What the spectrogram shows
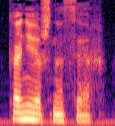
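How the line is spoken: Pitiful mumble. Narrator (Russian): промямлил бедняга Гун, показавшийся вдруг таким жалким

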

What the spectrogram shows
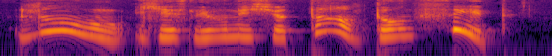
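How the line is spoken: Cheerful interruption. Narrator (Russian): весело прервала миссис Керю

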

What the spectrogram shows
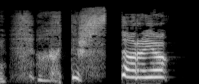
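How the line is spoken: Hissing. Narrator (Russian): прошипела Елена

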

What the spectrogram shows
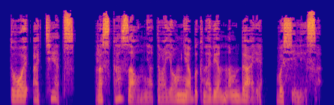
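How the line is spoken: Sudden conspiratorial voice. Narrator (Russian): вдруг произнес Астариус заговорщическим голосом

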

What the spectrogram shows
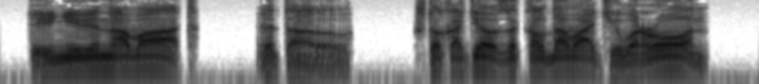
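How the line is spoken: Loud shout over noise. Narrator (Russian): крикнул Хагрид, стараясь перекрыть глухой стук

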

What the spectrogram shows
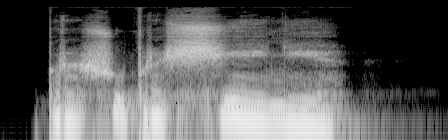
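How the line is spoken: Timid but insistent. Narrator (Russian): робко, но настойчиво обратился к ним Вошабль

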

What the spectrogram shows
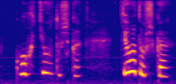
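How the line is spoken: Tearful pleading. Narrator (Russian): взмолилась Пуляна со слезами на глазах

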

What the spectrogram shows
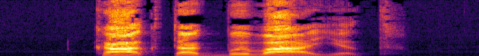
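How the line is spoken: Shouting. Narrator (Russian): закричал Фати

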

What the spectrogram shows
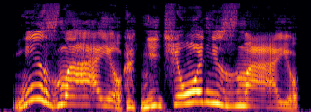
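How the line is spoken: Joyful yelling. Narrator (Russian): радостно заорал Пивз

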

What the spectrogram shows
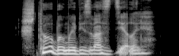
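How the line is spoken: Sigh. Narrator (Russian): вздохнула Хельга

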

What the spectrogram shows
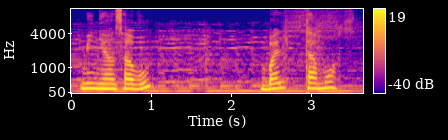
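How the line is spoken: Plain. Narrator (Russian): сказал голос

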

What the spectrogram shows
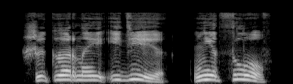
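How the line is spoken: Grumbling. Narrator (Russian): проворчал Глеб

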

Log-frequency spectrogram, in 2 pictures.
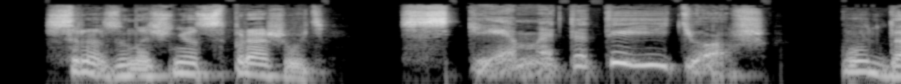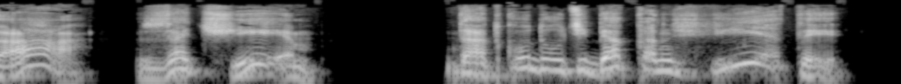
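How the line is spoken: Loud hiss. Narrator (Russian): кто-то громко зашипел

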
